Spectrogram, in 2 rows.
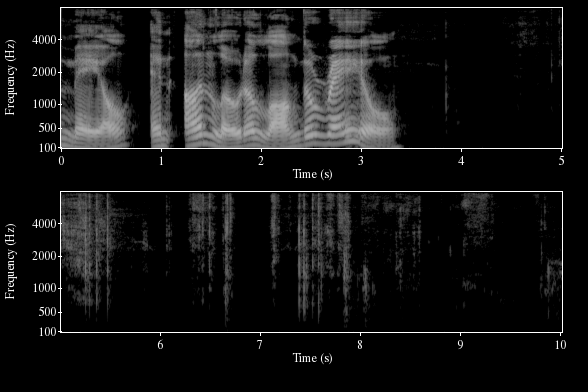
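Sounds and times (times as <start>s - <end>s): book page rustling and turning: 4.4s - 10.0s.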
